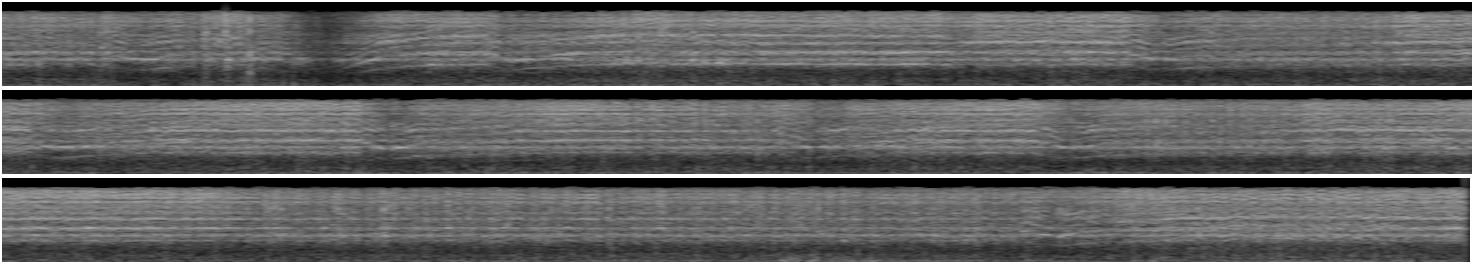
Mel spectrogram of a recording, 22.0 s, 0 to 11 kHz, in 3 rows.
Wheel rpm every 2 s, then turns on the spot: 130, 170, 190, 170, 180, 180, 180, 200, 200, 200, 180.
none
